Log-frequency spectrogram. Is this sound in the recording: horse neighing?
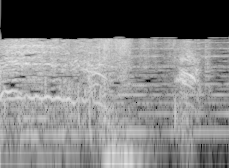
yes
